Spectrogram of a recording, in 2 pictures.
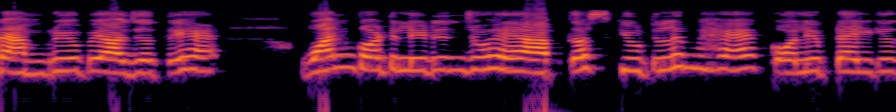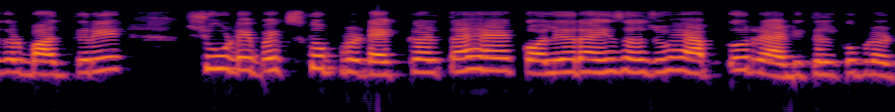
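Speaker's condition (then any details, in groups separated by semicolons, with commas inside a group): No condition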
